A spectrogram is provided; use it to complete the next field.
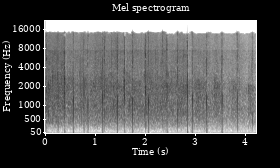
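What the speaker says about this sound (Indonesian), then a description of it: "kita berikan tepuk tangan untuk orang-orang yang berjasa" Scattered applause from a seated audience at a motivational seminar, individual claps spaced out and sparse rather than a dense roar, steady at moderate volume throughout.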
